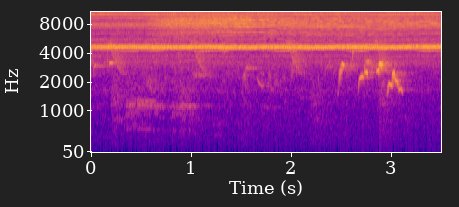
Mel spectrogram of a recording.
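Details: Red-whiskered bulbul at a decoy trap, 16 June 2017: faint low whistles followed by a lively run of sharp, bouncing whistled notes toward the end, under a steady high insect drone.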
